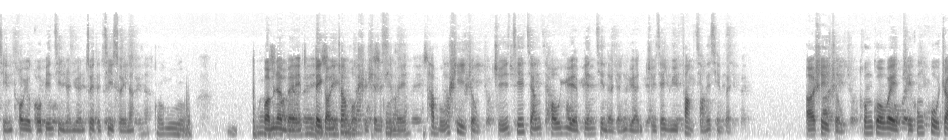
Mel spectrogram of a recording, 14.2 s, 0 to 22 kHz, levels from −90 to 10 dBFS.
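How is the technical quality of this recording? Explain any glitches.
The main problem is echo with no canceller, running the whole way through. The far end's speaker feeds its mic uncancelled, so every phrase returns about a fifth of a second later, thin, about 11 dB down.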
